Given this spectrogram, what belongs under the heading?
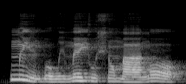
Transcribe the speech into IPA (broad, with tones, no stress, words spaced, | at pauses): mĩ˦jĩ˨ ɓo˨wi˨me˦ ju˦˨ ʃɔ̃˧maː˨ ŋɔ˦˨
